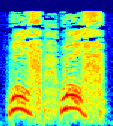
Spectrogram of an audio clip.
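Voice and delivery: very high cry of alarm; anguished cry. A narrator's reading. Cries out as friend is clubbed.

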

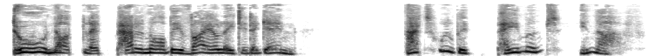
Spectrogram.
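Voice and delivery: high, slow parting charge from a spirit; solemn ghostly mentor. Acted. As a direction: intone a last command, drawn out and high.

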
